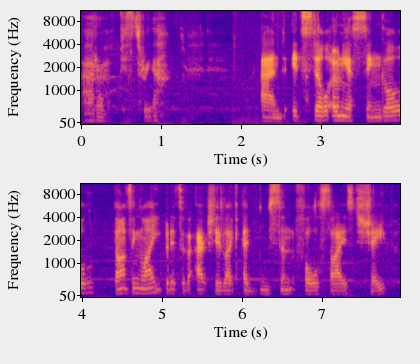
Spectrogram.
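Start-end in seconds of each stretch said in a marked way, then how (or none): 0.0-1.0 muttered under breath, much quieter. Player voicing a character flicking his wand to cast a spell, muttered under breath. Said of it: "just mutter under his breath".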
